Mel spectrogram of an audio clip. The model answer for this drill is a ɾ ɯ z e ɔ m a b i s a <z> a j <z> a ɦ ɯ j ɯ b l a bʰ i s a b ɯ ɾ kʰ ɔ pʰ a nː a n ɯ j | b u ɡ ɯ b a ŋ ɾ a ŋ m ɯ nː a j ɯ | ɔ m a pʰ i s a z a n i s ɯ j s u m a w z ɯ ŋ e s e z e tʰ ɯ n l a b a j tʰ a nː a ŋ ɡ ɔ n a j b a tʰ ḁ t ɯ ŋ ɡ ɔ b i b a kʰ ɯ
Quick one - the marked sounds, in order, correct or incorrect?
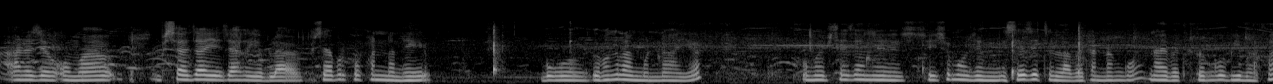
correct, correct

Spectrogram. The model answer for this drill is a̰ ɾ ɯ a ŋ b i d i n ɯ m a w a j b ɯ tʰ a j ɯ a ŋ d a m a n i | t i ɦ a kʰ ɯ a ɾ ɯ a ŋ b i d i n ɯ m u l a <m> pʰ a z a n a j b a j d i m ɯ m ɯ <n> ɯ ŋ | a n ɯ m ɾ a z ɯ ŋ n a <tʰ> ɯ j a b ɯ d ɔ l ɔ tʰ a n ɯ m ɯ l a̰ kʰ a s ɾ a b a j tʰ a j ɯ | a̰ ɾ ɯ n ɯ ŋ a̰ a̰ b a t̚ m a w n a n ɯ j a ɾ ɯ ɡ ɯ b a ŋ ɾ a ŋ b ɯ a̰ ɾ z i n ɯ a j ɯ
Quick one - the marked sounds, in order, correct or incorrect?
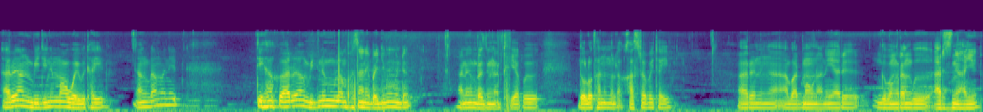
correct, incorrect: d, correct

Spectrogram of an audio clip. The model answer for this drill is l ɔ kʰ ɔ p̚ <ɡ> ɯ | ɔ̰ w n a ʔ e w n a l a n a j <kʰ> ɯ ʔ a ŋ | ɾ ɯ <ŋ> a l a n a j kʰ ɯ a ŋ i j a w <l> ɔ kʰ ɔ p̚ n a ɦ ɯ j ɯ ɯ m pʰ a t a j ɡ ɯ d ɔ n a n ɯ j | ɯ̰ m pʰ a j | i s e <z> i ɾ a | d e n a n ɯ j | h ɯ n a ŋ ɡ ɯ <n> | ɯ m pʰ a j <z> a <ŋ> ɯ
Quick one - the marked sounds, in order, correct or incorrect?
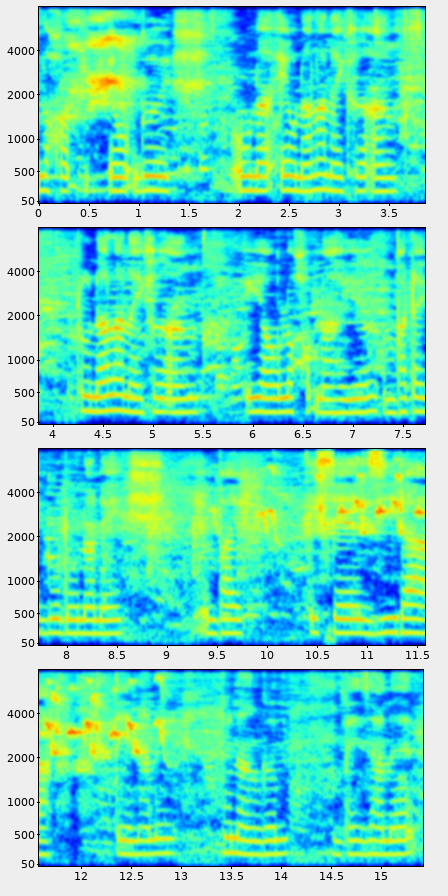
correct, correct, incorrect: n, correct, correct, correct, correct, incorrect: n

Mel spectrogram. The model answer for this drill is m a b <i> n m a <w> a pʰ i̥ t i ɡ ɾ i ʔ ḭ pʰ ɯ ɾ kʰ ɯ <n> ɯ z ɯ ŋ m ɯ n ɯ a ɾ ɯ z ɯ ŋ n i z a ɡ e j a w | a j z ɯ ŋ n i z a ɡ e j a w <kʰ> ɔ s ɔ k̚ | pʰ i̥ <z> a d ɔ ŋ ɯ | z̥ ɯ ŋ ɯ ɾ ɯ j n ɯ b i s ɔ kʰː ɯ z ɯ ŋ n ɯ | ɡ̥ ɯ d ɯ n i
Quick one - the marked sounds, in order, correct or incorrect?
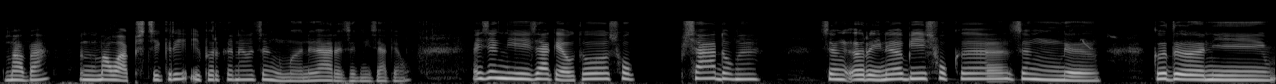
incorrect: a, correct, correct, incorrect: tʰ, incorrect: s

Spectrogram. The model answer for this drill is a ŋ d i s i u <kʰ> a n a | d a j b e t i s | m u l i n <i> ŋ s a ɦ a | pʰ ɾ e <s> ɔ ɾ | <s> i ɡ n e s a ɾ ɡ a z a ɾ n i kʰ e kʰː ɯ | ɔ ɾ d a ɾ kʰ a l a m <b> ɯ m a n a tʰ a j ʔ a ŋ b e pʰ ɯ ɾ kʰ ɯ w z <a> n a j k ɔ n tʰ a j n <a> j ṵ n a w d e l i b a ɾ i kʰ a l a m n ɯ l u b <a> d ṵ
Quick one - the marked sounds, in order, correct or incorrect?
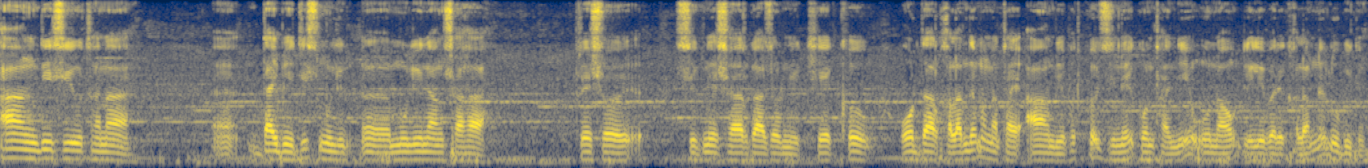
incorrect: tʰ, incorrect: a, correct, correct, incorrect: d, incorrect: i, incorrect: i, incorrect: i

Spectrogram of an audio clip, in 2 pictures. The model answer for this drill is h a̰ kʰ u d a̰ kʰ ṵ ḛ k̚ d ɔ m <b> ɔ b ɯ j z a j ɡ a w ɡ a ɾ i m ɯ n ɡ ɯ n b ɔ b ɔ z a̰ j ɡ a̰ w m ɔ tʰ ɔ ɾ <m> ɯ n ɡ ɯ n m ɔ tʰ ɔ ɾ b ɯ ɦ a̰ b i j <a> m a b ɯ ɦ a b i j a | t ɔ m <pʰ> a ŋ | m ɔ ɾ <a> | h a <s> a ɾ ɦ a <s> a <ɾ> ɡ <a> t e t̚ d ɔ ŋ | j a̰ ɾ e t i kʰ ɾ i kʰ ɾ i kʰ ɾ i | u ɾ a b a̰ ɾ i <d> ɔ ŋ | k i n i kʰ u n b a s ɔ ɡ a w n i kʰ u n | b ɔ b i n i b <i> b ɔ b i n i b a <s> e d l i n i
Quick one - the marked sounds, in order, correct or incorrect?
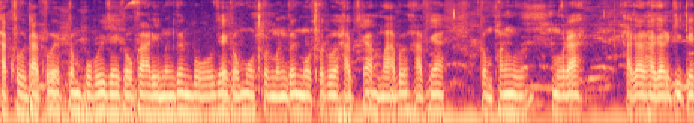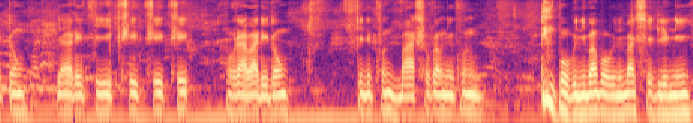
correct, correct, correct, correct, correct, incorrect: z, incorrect: z, correct, incorrect: i, correct, incorrect: a, correct

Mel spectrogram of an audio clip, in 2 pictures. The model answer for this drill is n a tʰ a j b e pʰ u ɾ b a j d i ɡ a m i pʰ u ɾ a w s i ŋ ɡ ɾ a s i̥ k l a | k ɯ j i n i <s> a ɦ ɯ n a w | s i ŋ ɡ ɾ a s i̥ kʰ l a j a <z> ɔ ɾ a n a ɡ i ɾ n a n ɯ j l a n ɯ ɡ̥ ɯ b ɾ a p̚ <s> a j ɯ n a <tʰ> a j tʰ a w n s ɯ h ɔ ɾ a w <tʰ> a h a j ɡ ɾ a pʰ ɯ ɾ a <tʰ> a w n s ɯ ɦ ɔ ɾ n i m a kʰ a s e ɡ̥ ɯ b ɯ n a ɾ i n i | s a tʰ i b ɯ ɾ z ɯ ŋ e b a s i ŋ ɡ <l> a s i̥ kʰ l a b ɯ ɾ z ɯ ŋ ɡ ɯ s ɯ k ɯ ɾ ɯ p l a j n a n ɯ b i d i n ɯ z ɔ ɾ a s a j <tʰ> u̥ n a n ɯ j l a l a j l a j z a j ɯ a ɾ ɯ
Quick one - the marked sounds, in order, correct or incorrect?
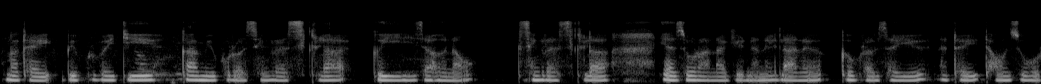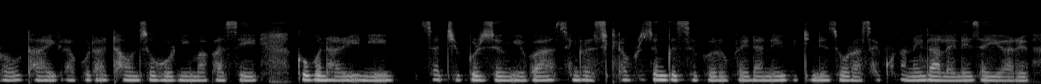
incorrect: z, correct, incorrect: z, correct, correct, correct, incorrect: ɾ, incorrect: kʰ

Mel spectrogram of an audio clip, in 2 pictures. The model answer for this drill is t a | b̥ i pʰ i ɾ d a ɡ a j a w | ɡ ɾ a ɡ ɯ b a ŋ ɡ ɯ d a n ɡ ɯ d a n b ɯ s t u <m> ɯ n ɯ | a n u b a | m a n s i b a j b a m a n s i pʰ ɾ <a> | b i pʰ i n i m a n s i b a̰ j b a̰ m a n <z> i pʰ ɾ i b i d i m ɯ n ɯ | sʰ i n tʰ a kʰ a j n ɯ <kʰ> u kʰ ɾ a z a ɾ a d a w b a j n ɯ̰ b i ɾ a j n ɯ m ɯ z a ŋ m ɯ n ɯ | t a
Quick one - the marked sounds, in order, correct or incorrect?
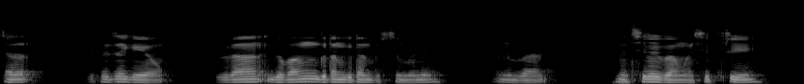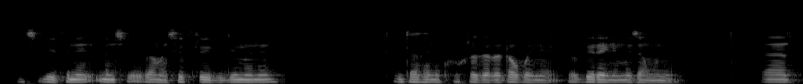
correct, incorrect: i, incorrect: s, correct

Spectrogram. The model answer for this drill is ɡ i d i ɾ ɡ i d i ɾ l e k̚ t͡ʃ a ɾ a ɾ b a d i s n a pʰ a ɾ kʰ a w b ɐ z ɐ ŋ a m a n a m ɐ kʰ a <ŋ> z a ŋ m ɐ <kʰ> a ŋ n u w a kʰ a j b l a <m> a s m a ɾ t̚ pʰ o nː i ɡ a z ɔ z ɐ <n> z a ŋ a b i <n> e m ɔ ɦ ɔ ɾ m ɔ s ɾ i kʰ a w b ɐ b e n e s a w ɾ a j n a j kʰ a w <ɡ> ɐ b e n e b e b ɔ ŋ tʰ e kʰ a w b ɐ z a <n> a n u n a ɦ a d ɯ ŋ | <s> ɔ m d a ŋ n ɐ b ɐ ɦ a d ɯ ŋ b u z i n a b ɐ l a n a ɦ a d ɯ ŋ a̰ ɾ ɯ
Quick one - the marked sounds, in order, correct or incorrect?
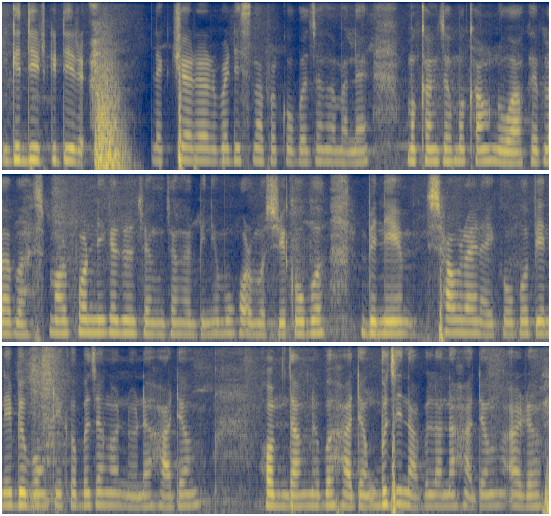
correct, correct, incorrect: b, incorrect: ŋ, correct, incorrect: b, incorrect: ŋ, incorrect: h

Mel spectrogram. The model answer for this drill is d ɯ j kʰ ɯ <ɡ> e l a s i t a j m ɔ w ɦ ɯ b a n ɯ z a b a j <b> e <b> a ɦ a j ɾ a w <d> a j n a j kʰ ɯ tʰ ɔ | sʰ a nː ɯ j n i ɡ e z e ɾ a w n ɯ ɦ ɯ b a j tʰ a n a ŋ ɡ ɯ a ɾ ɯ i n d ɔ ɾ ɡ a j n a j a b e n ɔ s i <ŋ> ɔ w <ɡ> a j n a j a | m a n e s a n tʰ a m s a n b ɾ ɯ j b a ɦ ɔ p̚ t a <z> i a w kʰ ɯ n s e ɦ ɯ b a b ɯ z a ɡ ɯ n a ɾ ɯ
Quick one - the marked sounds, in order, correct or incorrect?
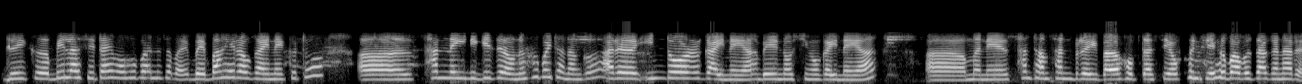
incorrect: b, correct, correct, incorrect: ɡ, correct, correct, incorrect: s

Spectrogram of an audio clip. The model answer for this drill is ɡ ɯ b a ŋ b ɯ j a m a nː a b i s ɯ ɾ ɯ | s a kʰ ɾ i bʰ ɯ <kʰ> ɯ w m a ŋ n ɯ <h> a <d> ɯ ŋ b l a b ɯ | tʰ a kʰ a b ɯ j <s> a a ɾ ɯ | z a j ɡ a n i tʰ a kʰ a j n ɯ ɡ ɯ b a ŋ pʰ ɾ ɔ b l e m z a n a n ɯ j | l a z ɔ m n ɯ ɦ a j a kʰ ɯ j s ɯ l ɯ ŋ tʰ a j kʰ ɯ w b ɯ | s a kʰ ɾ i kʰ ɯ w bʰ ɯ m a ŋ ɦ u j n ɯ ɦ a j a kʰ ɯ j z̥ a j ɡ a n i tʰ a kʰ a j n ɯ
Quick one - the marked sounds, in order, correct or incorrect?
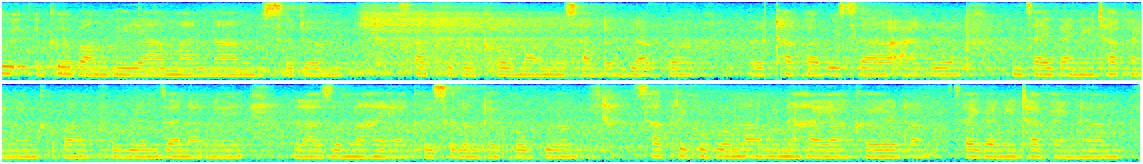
correct, incorrect: s, correct, correct

